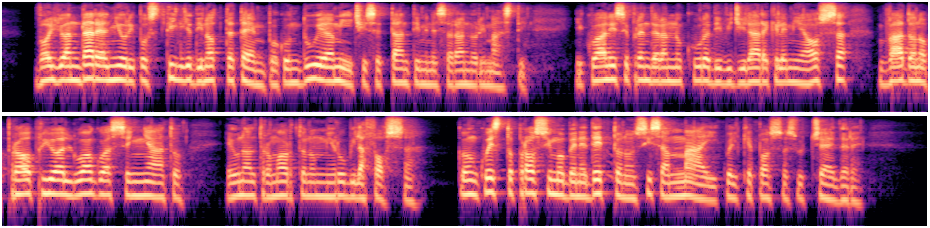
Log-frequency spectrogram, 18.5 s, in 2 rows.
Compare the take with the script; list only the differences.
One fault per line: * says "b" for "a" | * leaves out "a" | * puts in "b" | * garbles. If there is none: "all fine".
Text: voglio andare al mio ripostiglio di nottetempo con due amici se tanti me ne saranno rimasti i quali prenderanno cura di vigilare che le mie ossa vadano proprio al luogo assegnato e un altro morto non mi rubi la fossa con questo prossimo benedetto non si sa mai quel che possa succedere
* puts in "si"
